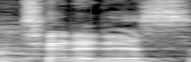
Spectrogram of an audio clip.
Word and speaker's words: tinnitus: Well, tinnitus. Yeah, yeah, I know. Or tinnitus, as some people will say it.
